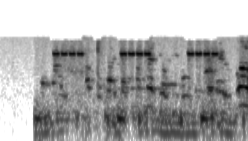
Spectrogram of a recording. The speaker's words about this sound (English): We can hear you and your alarm in the background, caller.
